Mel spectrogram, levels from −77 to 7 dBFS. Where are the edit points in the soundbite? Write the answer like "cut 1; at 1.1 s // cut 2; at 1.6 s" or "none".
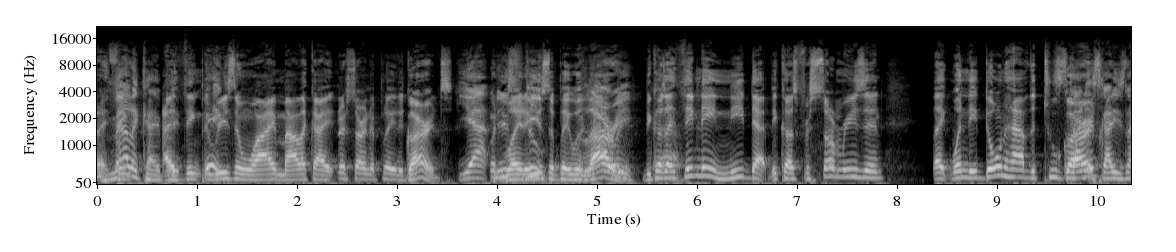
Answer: cut 1; at 2.4 s // cut 2; at 3.1 s // cut 3; at 3.9 s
